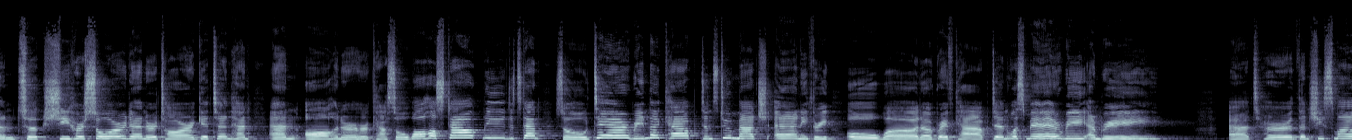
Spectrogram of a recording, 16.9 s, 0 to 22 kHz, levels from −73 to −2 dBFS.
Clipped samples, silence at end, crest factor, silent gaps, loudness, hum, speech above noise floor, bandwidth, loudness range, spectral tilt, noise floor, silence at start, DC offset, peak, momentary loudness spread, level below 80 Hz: under 0.1%; 0 s; 16 dB; none; -17 LUFS; none; 38 dB; 19 kHz; 2 LU; -2.5 dB/octave; -56 dBFS; 0 s; under 0.1%; -2 dBFS; 7 LU; -58 dBFS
